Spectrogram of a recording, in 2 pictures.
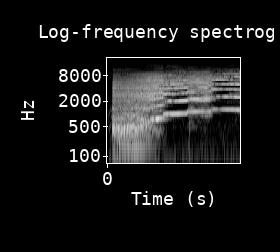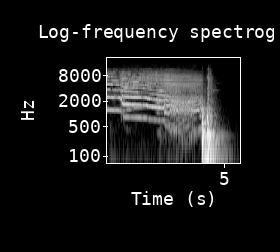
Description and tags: Door being closed
This sound was recorded in Laspuña (Huesca). It was recorded with a Zoom H2 recorder. The sound consists on a door squeaking while it is being closed
Closing, Door, Gate, Squeaking, UPF-CS12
